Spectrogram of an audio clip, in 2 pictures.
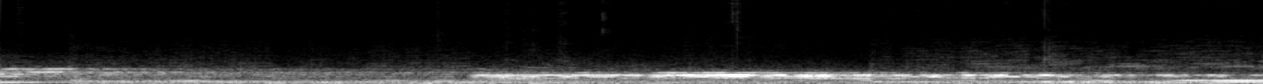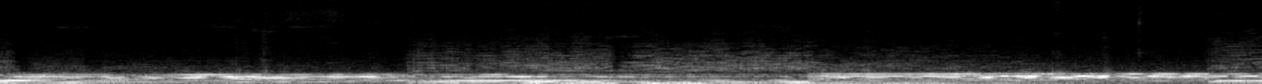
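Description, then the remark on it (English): Sustained, washy synth tones drenched in heavy reverb with pre-delay, with notes smearing into a continuous ambient haze and shifting pitch every couple of seconds; steady, moderately loud, no voices. “Man, that reverb sounds so good.”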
